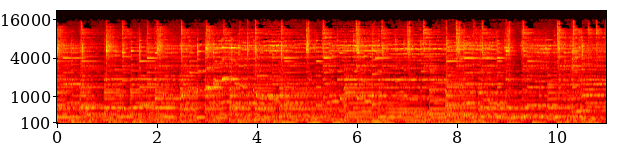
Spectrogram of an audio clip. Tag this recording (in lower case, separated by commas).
music, rhythm and blues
